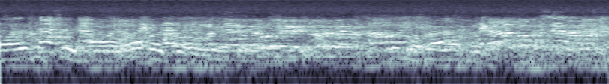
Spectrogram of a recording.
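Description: Several people talking at once: overlapping chatter with no one voice standing out.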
